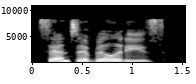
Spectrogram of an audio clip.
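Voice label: "sensibilities", British English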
